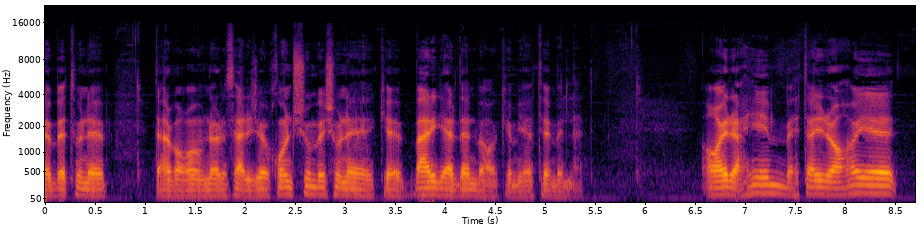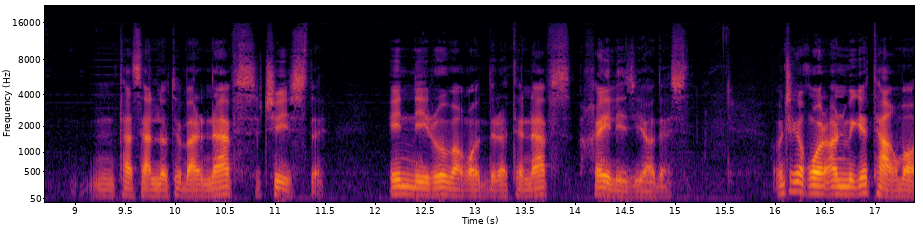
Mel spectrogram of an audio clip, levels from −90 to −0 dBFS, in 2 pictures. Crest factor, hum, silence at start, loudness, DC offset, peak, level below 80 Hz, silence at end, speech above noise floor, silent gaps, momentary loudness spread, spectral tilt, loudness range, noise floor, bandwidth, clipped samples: 24 dB; none; 0 s; -27 LUFS; under 0.1%; -4 dBFS; -60 dBFS; 0 s; 37 dB; none; 12 LU; -4.5 dB/octave; 4 LU; -64 dBFS; 16 kHz; under 0.1%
